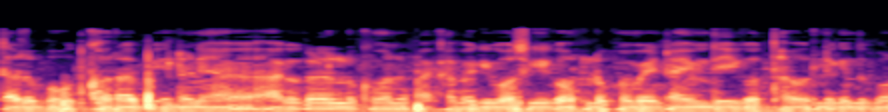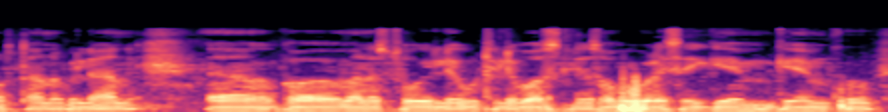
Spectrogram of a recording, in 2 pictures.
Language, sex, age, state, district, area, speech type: Odia, male, 45-60, Odisha, Kendujhar, urban, spontaneous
